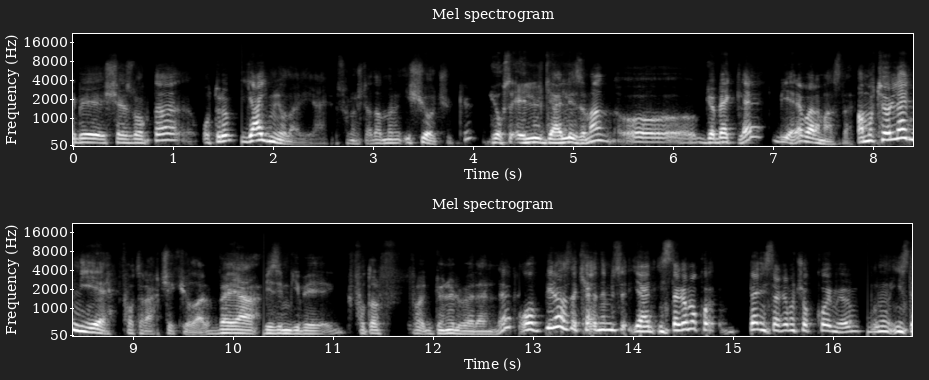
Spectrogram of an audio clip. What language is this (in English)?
Turkish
